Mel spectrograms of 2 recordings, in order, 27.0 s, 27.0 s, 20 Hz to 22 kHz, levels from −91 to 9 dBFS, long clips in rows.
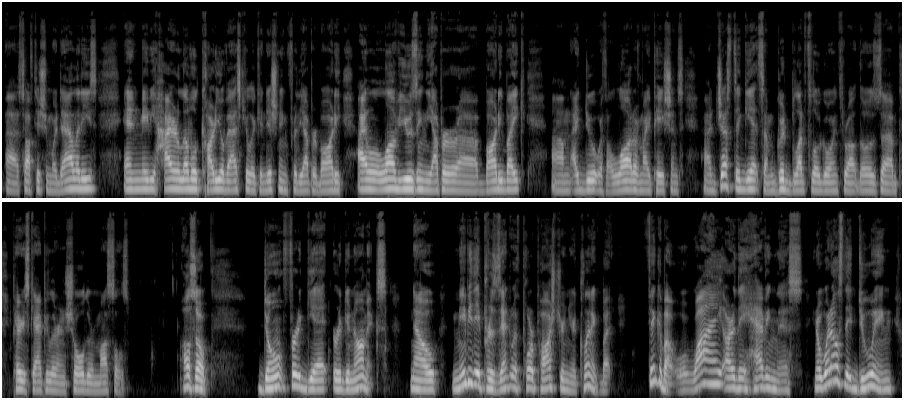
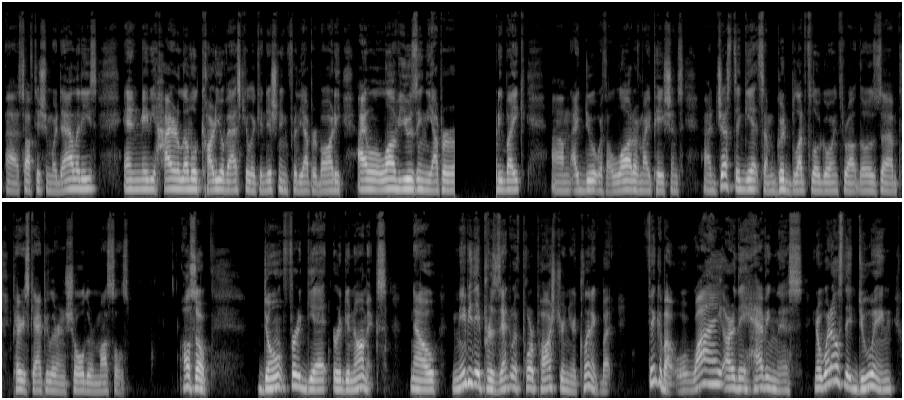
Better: first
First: none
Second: audio cutting out; at 7 s for 0.5 s

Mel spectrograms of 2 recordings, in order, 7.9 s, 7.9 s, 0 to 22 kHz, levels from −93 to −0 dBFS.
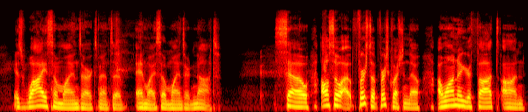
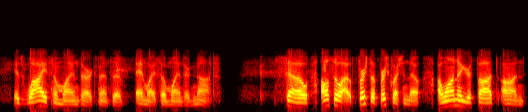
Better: first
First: none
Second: phone-call audio

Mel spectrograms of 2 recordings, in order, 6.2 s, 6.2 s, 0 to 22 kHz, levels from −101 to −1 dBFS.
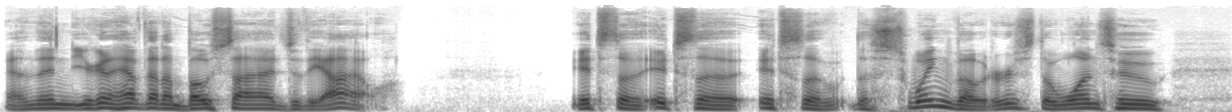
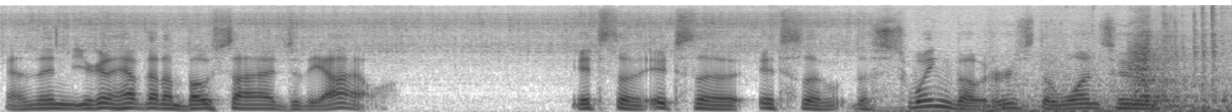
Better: first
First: none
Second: household noises; loud; throughout; 8 dB below the speech

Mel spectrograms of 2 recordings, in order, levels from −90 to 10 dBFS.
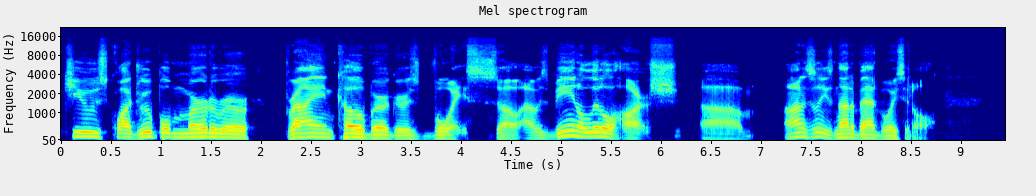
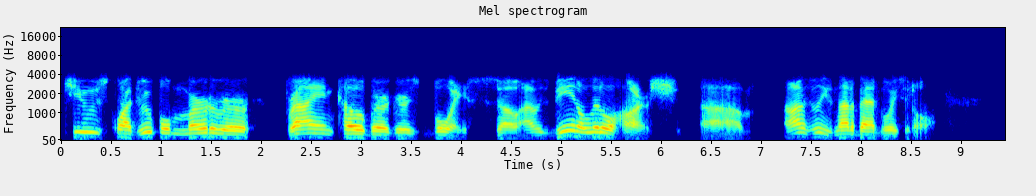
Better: first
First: none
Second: phone-call audio; poor line

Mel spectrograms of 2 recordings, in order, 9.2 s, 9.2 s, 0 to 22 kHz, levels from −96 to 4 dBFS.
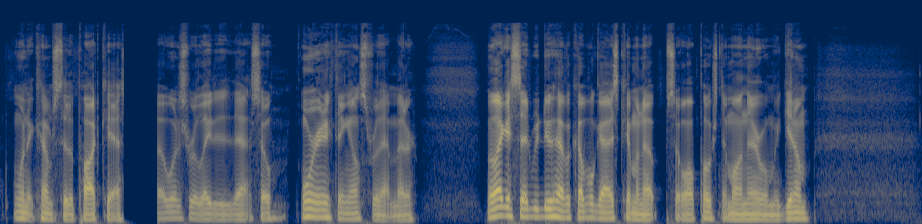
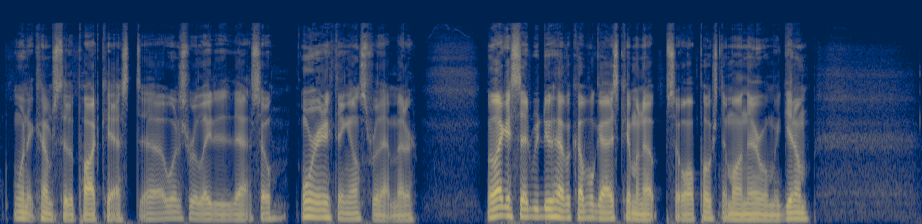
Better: second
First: audio cutting out; at 1 s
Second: none

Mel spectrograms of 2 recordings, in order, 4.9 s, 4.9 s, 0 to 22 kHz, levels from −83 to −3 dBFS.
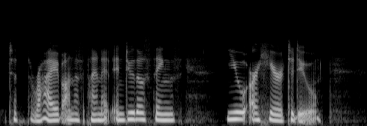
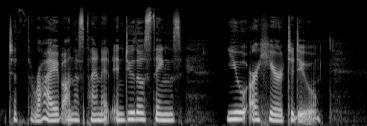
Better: second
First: muffled; very; fading above 2.5 kHz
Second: none

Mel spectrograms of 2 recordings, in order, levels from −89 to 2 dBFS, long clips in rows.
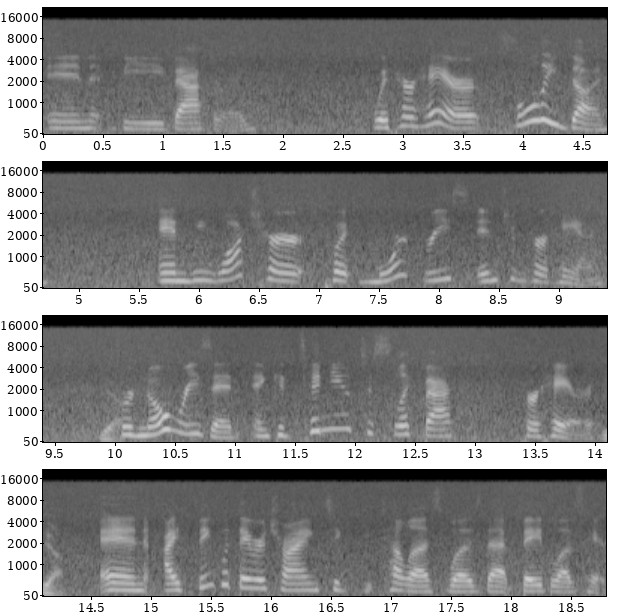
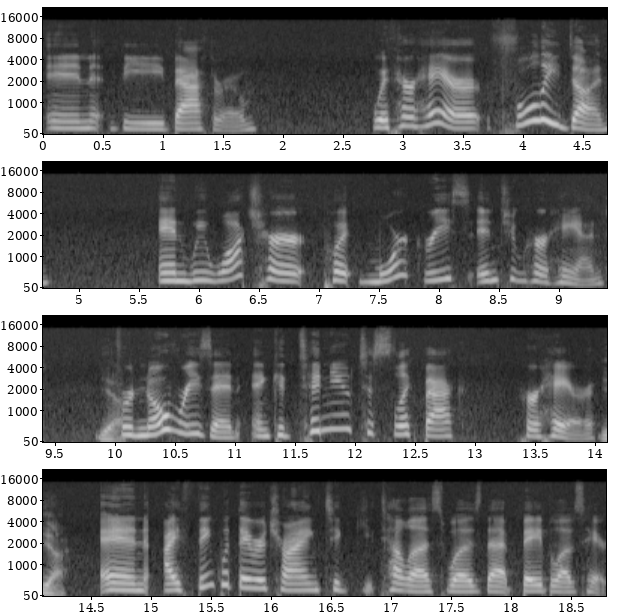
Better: second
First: hiss; loud; throughout; 8 dB below the speech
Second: hiss; faint; throughout; 25 dB below the speech

